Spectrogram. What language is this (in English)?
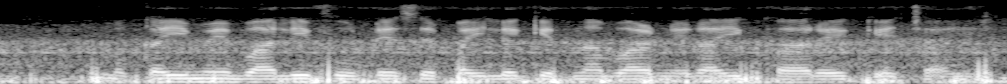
Bhojpuri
